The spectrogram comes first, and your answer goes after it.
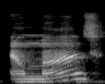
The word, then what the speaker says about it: Almaz: And you're Almaz?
